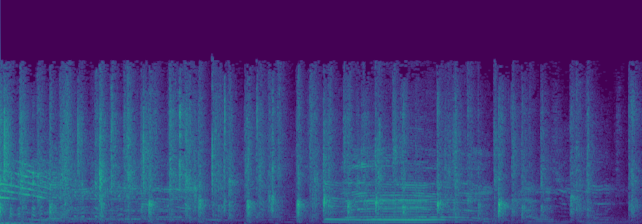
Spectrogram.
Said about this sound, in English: Clap and boo at the same time.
